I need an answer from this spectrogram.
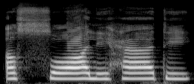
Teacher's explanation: مد الف اپنے پیچھے والے حرف کا حکم لیتا ہے تفخیم میں اور ترقیق میں، لہذا ہمیں مد الف کو بھی بھاری آواز میں پڑھنا ہے · حرف الحاء کی ادائیگی حلق کے درمیان والے حصے سے ہے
